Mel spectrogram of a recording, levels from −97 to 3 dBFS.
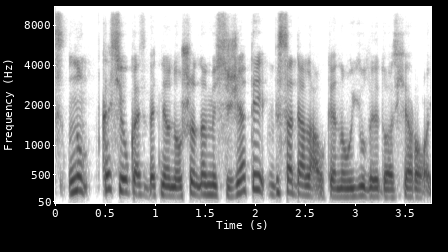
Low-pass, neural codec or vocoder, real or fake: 9.9 kHz; autoencoder, 48 kHz, 128 numbers a frame, DAC-VAE, trained on Japanese speech; fake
